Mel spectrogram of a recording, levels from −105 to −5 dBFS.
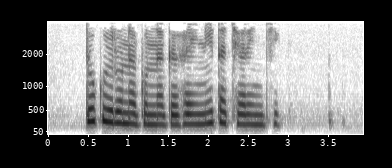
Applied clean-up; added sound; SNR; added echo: none; none; none; none.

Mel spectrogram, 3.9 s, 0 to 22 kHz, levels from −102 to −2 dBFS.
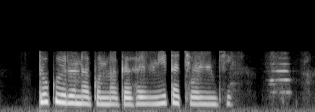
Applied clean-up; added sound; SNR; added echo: neural diffusion model UNIVERSE++.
